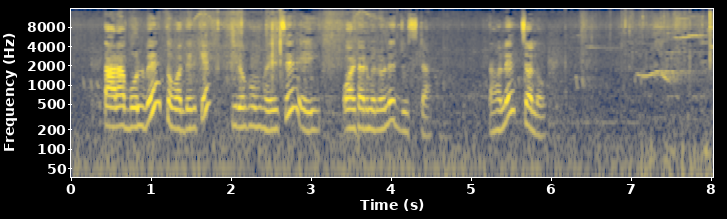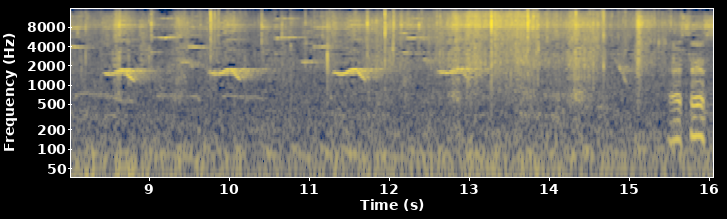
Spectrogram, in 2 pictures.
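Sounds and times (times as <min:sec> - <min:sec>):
bird calling: 0:06.2 - 0:16.0
high bird chirps: 0:06.3 - 0:15.5.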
